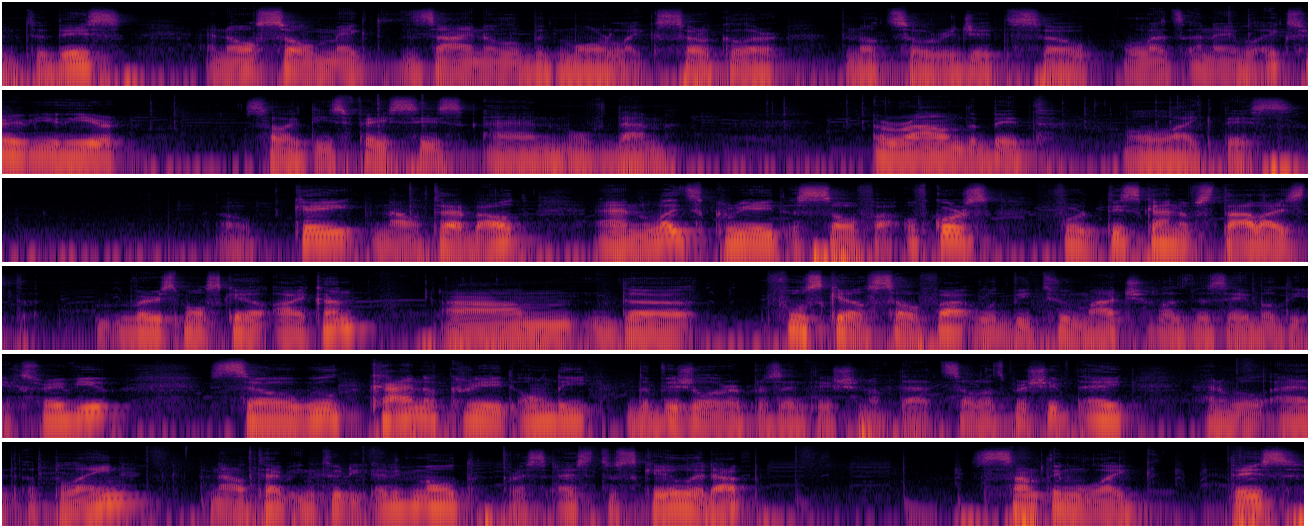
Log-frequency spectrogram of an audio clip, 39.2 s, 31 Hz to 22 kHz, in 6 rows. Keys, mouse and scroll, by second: 1.1-4.1 drag, 4.1-6.0 scroll up 1, 6.0 click, 7.1 click, 8.3 g, 8.5 x, 10.2 click, 10.6 click, 10.8 g, 11.0 x, 11.7 click, 12.2 click, 12.3 g, 12.4 x, 14.3 click, 15.0 Tab, 25.7 click, 26.5-28.8 scroll down 1, 31.0 shift+a, 33.8 Tab, 38.7-39.1 drag.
